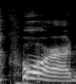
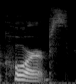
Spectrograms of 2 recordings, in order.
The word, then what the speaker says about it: corps: I was like, did you just pronounce the PNS? Yeah. – It's corps, not corpse.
